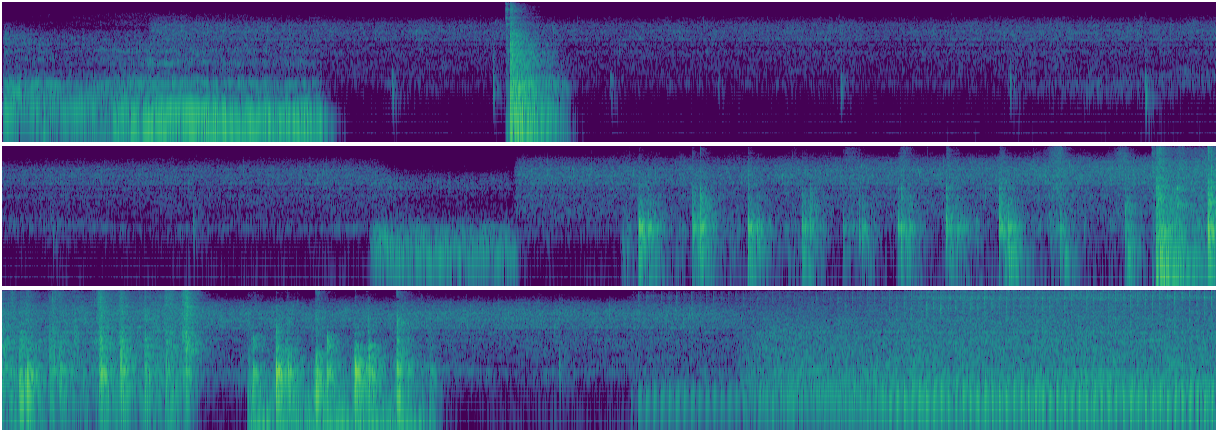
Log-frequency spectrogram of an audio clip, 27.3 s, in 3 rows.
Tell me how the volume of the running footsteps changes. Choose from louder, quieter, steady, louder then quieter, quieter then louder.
louder.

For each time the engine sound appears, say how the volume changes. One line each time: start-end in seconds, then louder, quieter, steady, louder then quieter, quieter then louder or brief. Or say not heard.
0.0-2.4 brief
22.9-27.2 louder.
